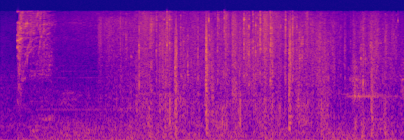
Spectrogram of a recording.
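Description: Footsteps crunch on grass and dirt.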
